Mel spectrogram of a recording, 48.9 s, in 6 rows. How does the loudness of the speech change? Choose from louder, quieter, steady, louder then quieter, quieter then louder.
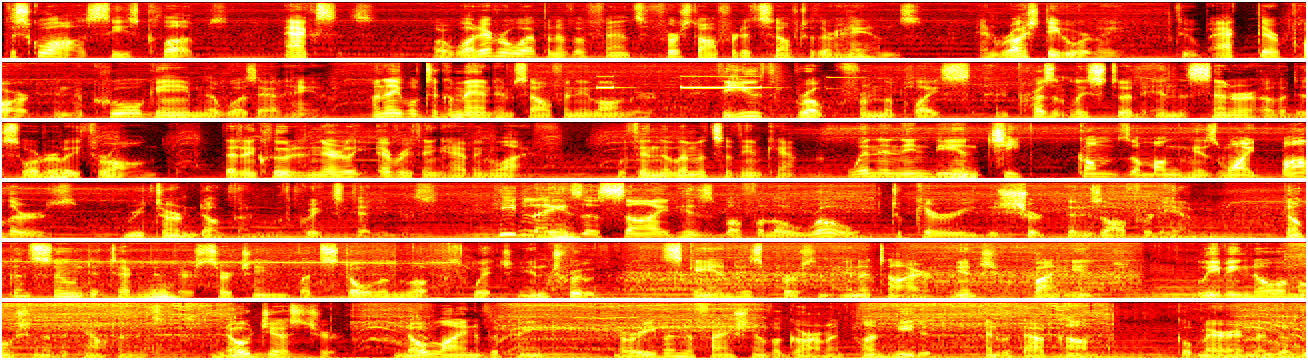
steady.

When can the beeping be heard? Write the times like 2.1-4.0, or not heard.
11.8-13.5.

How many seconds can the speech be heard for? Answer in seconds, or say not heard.
49 s.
